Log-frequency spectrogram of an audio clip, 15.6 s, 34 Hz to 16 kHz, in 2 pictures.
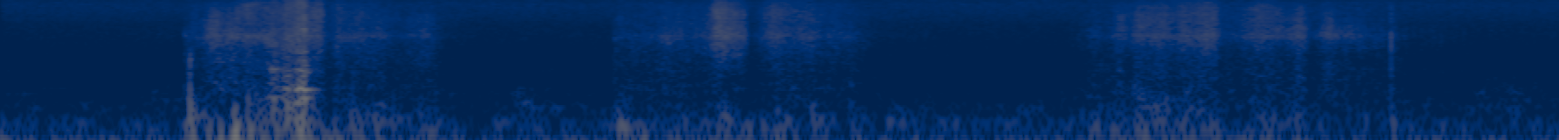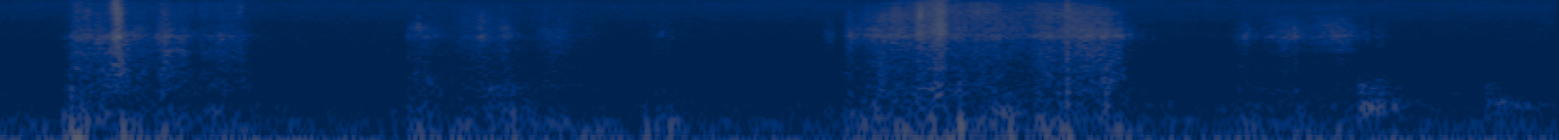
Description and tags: Cloth 1(rustle, fabric, clothes)
clothes, rustling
